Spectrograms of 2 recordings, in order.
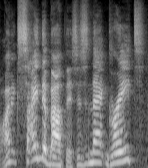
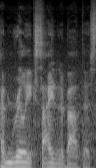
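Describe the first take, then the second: First: High, loud burst of enthusiasm; unabashed excitement. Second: Said in the usual way. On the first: Acted. Passionate people share what they love with others, unabashed excited shout. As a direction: shout it with gleeful, unapologetic passion. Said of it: "completely unabashed". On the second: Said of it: "They don't say".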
